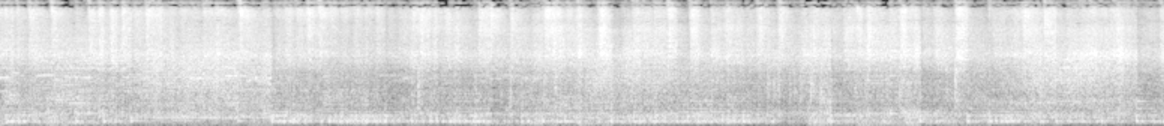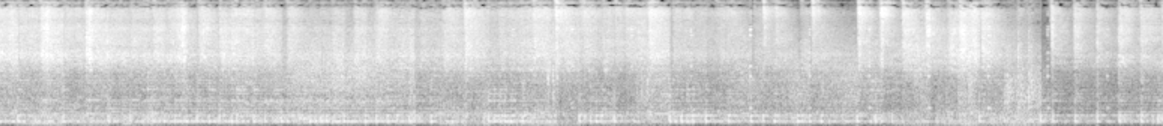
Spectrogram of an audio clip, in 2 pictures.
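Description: Chinese dragon-dance percussion: drums beating continuously and rapidly, with a bright metallic clashing above them and a steady low tone held underneath.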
